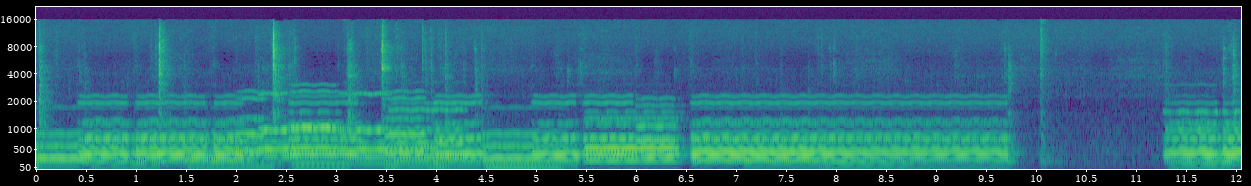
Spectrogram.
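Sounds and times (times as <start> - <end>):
electronic organ playing chords: 0.0 - 10.0, 11.2 - 12.0.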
